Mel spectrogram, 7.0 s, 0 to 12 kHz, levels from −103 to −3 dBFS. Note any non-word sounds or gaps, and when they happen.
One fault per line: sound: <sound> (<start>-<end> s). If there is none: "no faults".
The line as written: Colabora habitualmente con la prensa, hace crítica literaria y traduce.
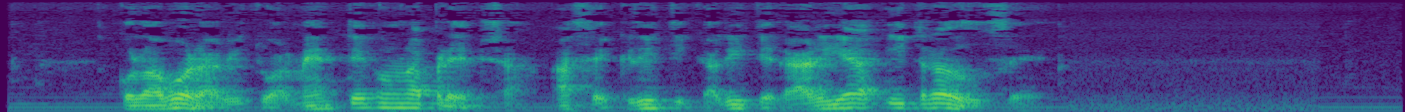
no faults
